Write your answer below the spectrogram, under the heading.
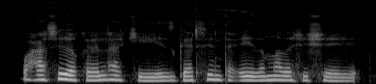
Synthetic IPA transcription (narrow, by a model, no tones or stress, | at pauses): wɑħɑːsɪðɔːkʰɐlɛlɐhɐkʰɛːjɛɪsɡaːrsiːnt̪ʰɐʕiːðɐmɐðɐʃɪʃɛːjɛ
